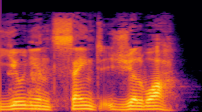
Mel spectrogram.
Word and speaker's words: Union Saint-Gilloise: Liverpool away in Belgium tonight to Union Saint-Gilloise. I'm being told is that's how you say it. I think that's fairly close.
